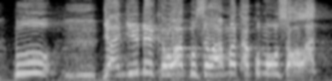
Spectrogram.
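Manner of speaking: high, loud pleading call; desperate cry. Retold or imitated. Boy shouts a vow to pray if saved. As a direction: beg for your life, calling out. Asal teriak aja.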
